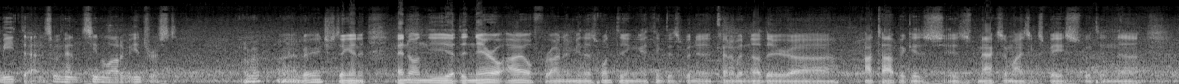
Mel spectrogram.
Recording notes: CLARK Material Handling at MODEX 2022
